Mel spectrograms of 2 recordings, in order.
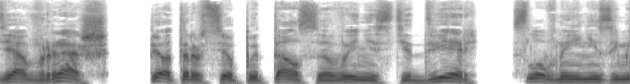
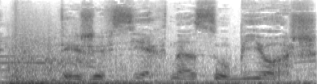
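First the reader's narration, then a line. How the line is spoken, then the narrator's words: Tearful desperate mutter. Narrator (Russian): Слезливо пробормотал он, отчаянно надеясь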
